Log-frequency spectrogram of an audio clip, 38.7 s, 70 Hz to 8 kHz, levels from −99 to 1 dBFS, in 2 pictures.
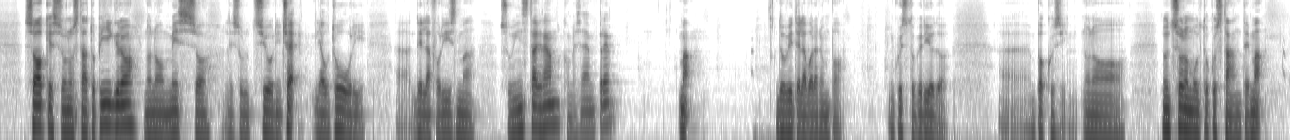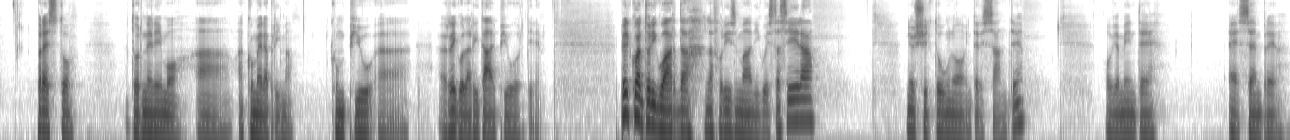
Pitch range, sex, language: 85-100 Hz, male, Italian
